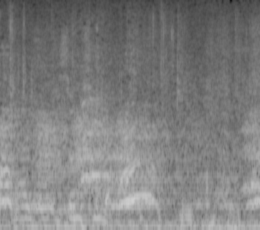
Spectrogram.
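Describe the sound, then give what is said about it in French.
Hunting dogs bark and yelp through the trees during a chase, a steady stream of overlapping high cries and whines that rise and fall at moderate loudness. “Les chiens sont là. J'ai trop chassé les chiens. Vous entendez ? Là, à travers les arbres, là, on voit les chiens.”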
